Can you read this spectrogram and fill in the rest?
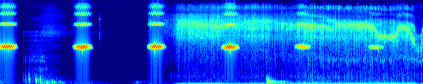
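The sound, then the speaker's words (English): Crickets chirping sound effect played from a button, in a steady, evenly spaced rhythm, about six clear chirps, with a continuous high insect trill rising in behind them partway through. No voices. “Where's the crickets button?”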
